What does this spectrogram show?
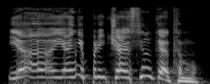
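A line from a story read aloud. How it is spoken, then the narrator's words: Squeaky voice. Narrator (Russian): пропищал он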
